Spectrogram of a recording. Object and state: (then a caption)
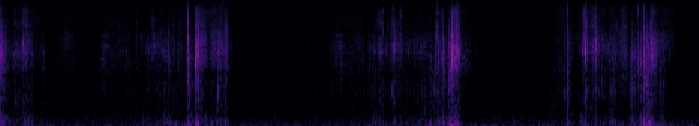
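Thin-paper book pages being turned. Fingertips and nails turn the thin, crinkly pages of a large open textbook one by one. Quiet, bright papery rustling and crinkling swell into short sharp bursts with each turn, then fall back to near silence between them.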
